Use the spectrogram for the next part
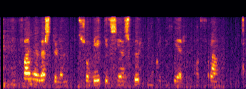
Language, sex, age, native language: Icelandic, female, 60-69, Icelandic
